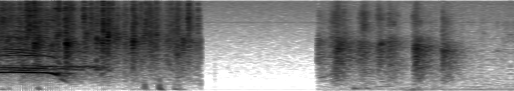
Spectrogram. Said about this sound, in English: So can we give him a round of applause as we welcome him up?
